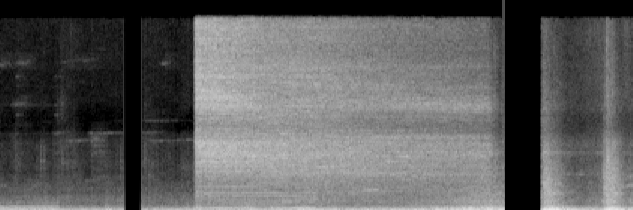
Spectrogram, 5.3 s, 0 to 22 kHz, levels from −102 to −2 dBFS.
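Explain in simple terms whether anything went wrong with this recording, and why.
Three things go wrong in this audio.

At 1.03 seconds the sound suddenly cuts out. It stays silent for about 0.15 seconds, until 1.17 seconds, then carries on. This is a playback stall. The player most likely ran short of data, or was briefly held up, so it had nothing to play. The sound simply stops mid-flow and then picks up again.

Right after that, from 1.17 to 1.75 seconds, the sound plays too fast. This is time-compressed catch-up. The player had fallen behind during the stall. To catch up, it snipped out tiny pieces and blended the joins. The sound runs at 1.25 times normal speed, but the pitch stays the same. You hear a rushed stretch.

At 4.19 seconds the sound drops out again, for about 0.28 seconds, until 4.52 seconds. This is a stream reconnect. The connection broke, and the player went quiet while it reconnected. 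Then it restarted decoding partway through the stream. When the sound returns, it picks up a tiny bit later than where it stopped. The very start eases in softly rather than cutting straight back.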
